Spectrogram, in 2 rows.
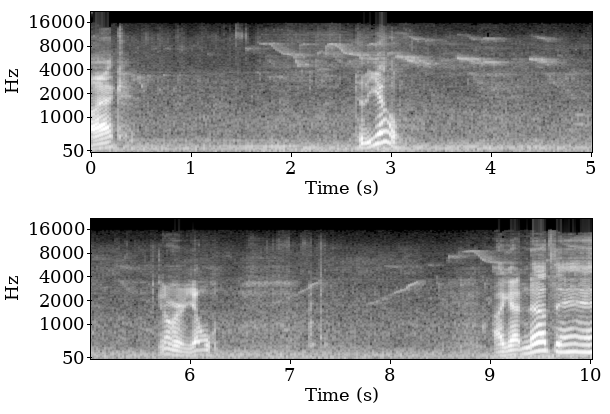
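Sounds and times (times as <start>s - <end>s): faint bird chirps: 0.0s - 9.4s.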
